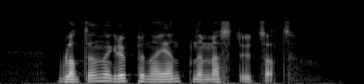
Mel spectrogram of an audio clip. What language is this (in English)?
Norwegian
